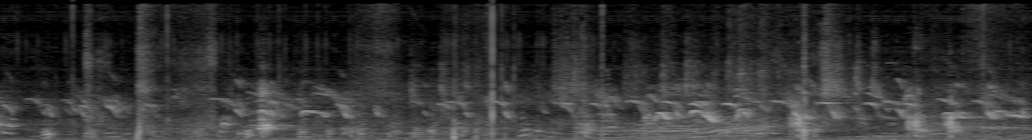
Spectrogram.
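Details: Red junglefowl bred in Mukomuko, Bengkulu, Indonesia: many faint, overlapping high chirps and down-slurred notes, with occasional sharper calls standing out.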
